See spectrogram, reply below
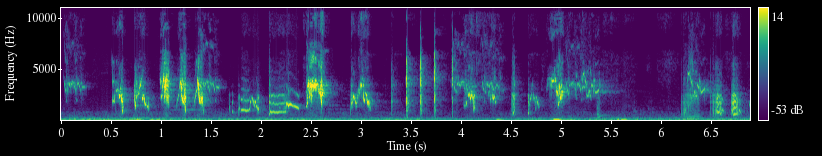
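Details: Budgerigars (Melopsittacus undulatus) chatter busily, with quick warbles, squeaks and harsh squawks overlapping one another.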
